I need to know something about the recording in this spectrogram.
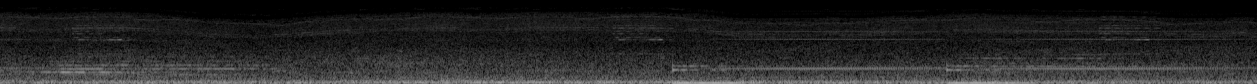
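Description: A small drone's rotors whir steadily.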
